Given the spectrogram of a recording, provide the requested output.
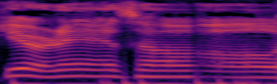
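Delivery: high, mock angry insult from the girlfriend; angry girl. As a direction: toss it off as a shrill-ish retold jab. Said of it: "And she's like".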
